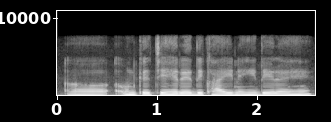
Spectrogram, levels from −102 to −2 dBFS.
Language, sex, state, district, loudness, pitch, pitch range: Hindi, female, Madhya Pradesh, Bhopal, -13 LUFS, 200 Hz, 195-205 Hz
